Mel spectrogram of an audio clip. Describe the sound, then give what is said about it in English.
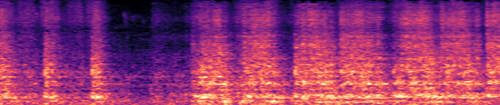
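Harsh, gritty scraping across the grate of a two-burner Charbroil grill to loosen built-up gunk, in quick repeated strokes, a brief lull, then steady rhythmic back-and-forth rasping that stays loud, with no voices. “Loosening up the crap on here.”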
